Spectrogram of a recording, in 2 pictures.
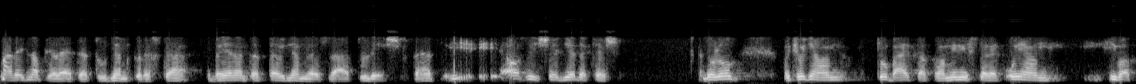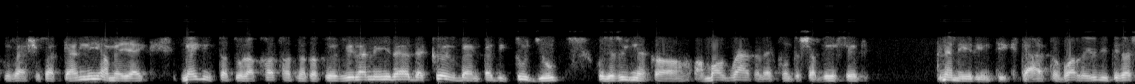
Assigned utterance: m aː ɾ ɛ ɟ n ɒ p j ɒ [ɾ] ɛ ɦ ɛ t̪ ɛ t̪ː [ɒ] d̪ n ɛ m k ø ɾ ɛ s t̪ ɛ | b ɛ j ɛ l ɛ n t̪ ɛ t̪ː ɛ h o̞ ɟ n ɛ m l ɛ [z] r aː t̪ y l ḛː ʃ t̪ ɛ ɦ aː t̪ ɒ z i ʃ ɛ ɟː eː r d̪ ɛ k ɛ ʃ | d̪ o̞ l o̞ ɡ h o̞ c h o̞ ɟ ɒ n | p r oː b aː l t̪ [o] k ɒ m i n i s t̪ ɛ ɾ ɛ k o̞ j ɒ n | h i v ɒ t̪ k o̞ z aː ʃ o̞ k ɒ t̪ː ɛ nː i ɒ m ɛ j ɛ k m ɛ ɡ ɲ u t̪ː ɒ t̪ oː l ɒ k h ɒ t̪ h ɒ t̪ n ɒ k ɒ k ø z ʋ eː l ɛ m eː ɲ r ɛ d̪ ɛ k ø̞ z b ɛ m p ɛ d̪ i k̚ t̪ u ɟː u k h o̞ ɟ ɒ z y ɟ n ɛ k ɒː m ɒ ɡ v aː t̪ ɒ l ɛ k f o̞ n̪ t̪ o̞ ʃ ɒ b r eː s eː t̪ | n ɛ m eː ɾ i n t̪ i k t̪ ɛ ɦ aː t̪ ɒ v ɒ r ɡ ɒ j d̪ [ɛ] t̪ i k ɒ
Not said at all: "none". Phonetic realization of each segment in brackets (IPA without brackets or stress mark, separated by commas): l, u, s, ɒ, i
